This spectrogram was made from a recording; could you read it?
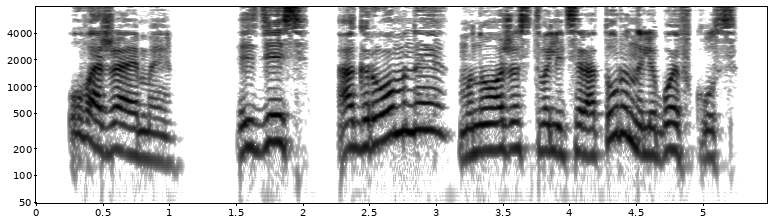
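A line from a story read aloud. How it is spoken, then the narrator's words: Dry. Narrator (Russian): проговорил он сухо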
